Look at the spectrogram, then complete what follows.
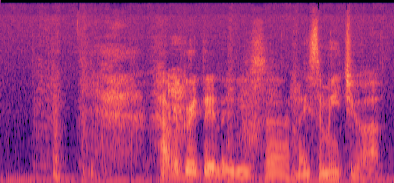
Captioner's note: Morales chuckles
